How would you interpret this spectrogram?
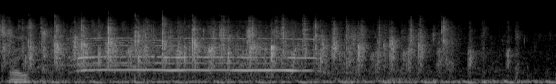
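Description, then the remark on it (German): A small crowd applauds with steady, dense, lively clapping throughout. A sustained whistle-like tone rings out early on, and some voices murmur underneath. “Applaus bitte.”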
